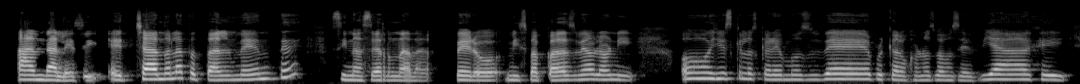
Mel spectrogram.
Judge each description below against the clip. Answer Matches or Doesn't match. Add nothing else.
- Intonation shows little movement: Doesn't match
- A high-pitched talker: Matches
